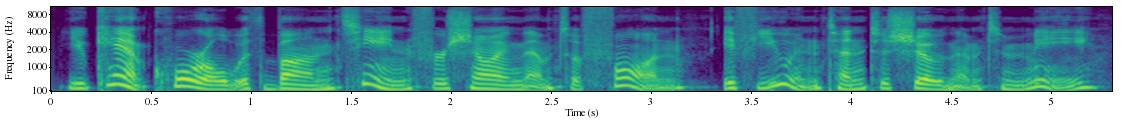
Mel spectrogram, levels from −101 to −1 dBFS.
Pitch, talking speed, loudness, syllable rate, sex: 195 Hz, 205 wpm, -20 LUFS, 4.3 syllables/s, female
